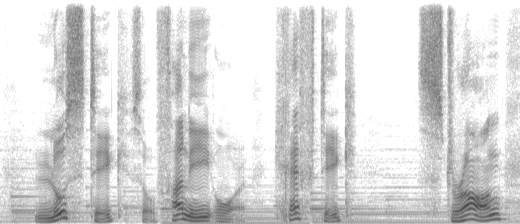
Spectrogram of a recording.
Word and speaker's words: lustig: the wrong one while the soft version with the sound at the end like in lustig or kreftik is the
